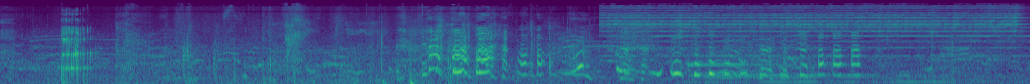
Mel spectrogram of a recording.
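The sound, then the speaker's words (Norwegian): A forced, croaky burp rumbles out in a few drawn-out pulses, fairly loud, with a thin, high ringing tone hanging in the background toward the end. “Han presser fram en rap som får både Alice og venninna til å le medan de springer derifra”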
